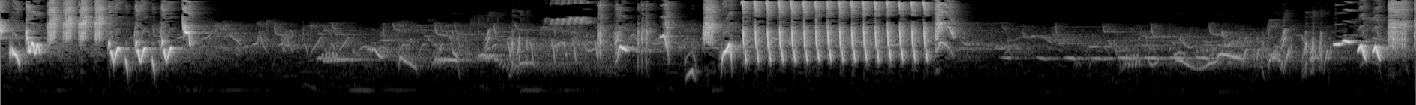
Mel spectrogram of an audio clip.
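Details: Varied common nightingale song with bursts of sharp notes, soft twitters, a long rapid trill near the middle lasting over a second, then a thin level whistle and renewed chirps.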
